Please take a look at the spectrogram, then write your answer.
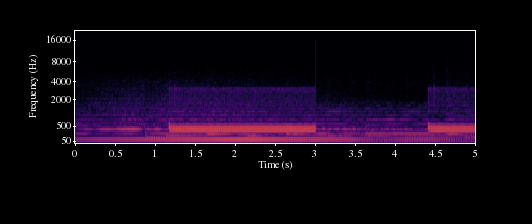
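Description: An unanswered call's electronic telephone tone sounds steadily over a low, sustained drone as a call to Bengt goes unanswered on Friday 22 March 2013. The pitch shifts a few times, with no pauses and no voices.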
